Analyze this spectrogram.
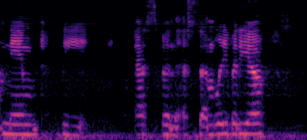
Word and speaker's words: Espin: So sometimes my pronunciation of words is different, but it's definitely Espin.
